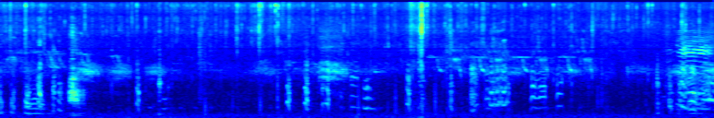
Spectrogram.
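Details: Morning grain feeding of an Aseel rooster with hens in a village; irregular stream of short clucks and pecking clicks, a few longer nasal notes, and a louder clucking burst at the end.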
